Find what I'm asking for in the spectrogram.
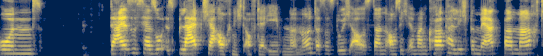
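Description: This woman has an ordinary speaking voice at medium pitch, talking at a fairly slow pace on a very clean recording with a silent background. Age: 30s. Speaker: naturopath. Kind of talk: podcast interview.

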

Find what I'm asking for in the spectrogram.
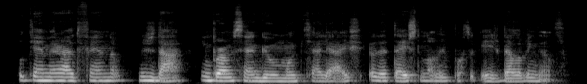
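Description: Her intonation is monotone and flat, and this woman's pitch sits fairly low. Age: 30s. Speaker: feminist film blogger. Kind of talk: recorded monologue.

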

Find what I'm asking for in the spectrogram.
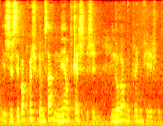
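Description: A man speaks at a very fast pace with vocal fry. Audible room echo surrounds his voice. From France, Reims. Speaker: film director. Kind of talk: casual interview chat. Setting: coworking office.

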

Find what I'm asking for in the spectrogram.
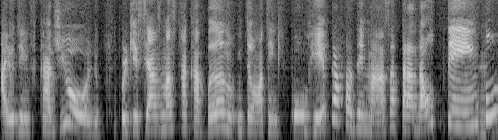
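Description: A woman with a high pitch speaks at a fairly quick pace with hardly any pauses, her bright, sharp tone carried by lively intonation. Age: 20s. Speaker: donut shop owner. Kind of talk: casual chat.

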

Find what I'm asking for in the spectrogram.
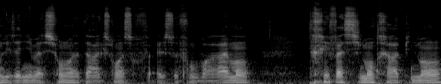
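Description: This man's very deep, low pitch stays monotone, with flat intonation throughout. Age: 30s. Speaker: web agency co-founder and developer. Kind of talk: casual interview. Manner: hesitant with many fillers.

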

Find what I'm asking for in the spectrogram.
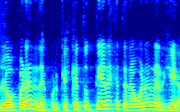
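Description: On a very clean recording with a silent background, a woman speaks. Her pitch is fairly high and her intonation lively. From Venezuela. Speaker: fashion writer and content creator. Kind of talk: casual interview. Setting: at home.

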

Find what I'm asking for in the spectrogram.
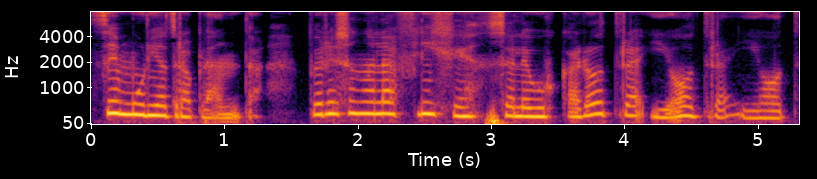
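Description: A woman's high-pitched voice, dark, mellow and gentle in tone, on a very clean recording with a silent background. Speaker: poet at open mic. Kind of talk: poetry reading at open mic. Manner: tender, gentle, unhurried, with a reflective tone.

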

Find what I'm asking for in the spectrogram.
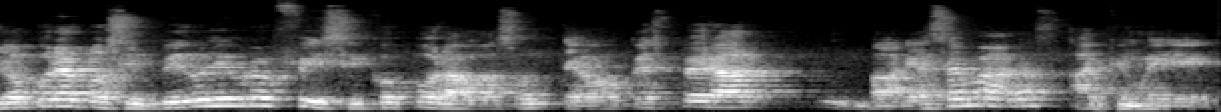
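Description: A man talks at a moderate pace. His voice is high-pitched, with lively intonation. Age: 20s. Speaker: church youth discipleship leader. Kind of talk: casual interview chat. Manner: hesitant, with fillers.

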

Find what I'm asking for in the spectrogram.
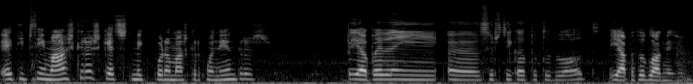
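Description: A woman speaks at a very fast pace in a fairly high pitch. Her intonation is fairly even, but her loudness swings widely. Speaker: podcast host. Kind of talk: casual chat. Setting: in a car.

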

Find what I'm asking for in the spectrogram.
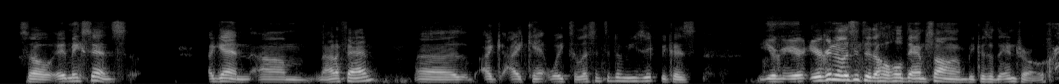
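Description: A man with a plain, everyday voice talks at a medium pitch and a moderate pace, with ordinary pitch variation and a quiet background. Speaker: podcast co-host. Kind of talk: casual chat.

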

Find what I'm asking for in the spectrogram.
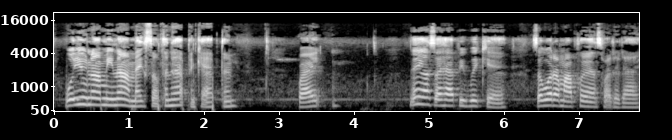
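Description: A woman's fairly high, animated voice at a moderate pace, with ordinary pitch variation, long, frequent pauses and noticeable background noise. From Detroit, east side. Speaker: podcaster. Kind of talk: casual monologue. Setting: home kitchen.

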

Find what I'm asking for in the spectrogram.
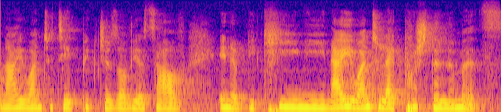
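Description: At a moderate pace, a woman speaks at medium pitch in a somewhat breathy voice with monotone, flat intonation. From South Africa, Mpumalanga. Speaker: social media legal consultant. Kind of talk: interview conversation.

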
